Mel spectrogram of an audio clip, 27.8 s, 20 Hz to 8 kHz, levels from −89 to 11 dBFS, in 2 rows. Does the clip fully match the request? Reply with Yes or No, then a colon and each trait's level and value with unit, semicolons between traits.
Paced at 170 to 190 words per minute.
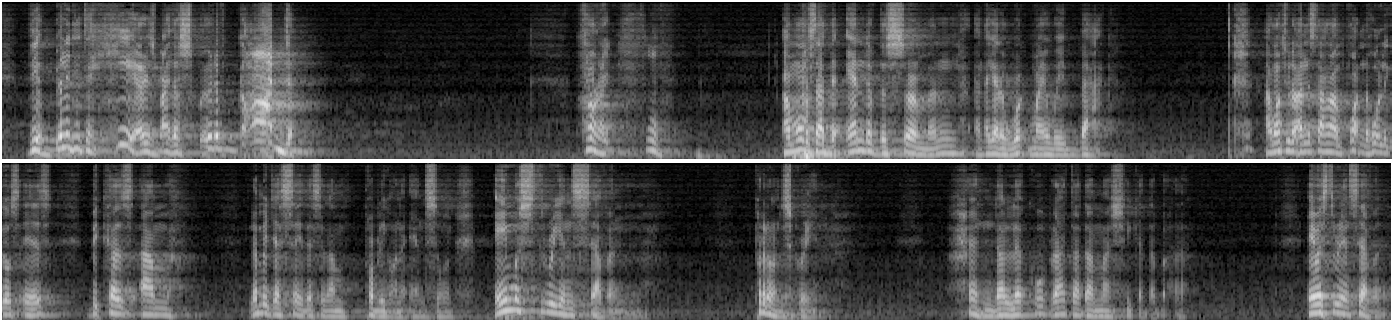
No: average, 140 wpm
